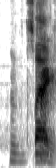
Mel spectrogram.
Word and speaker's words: SPDR: SPDR. Spider But suit. the way it's spelled is that it's SP and then Hmm. DR, but in the middle are two lines, so it looks like spider.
